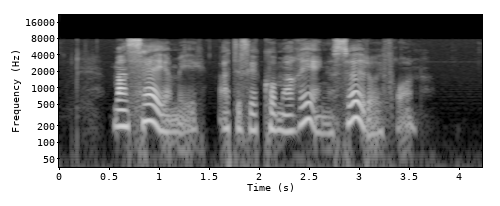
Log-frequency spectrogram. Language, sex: Swedish, female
